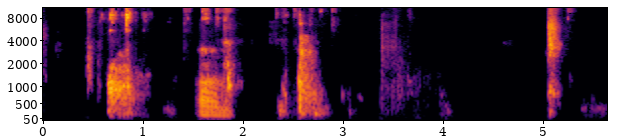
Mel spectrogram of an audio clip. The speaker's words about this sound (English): I'm sure, okay, trying to remember, and I'm trying to keep these dogs quiet at the same time.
